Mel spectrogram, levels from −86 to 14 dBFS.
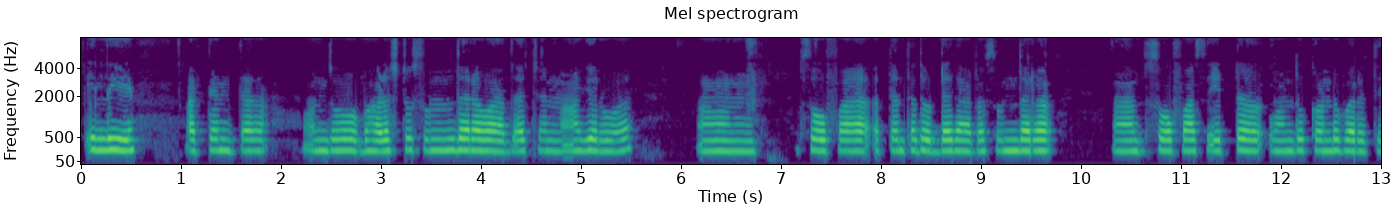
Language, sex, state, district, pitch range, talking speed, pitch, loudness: Kannada, female, Karnataka, Bidar, 220-230 Hz, 85 wpm, 220 Hz, -17 LUFS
